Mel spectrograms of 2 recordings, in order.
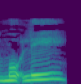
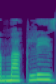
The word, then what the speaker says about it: Mộ Ly: Nên có khả năng M.U. Ly phải đọc là Mộ Ly. Cơ mà suốt từ đầu chuyện đến giờ toàn để là Mạc Ly rồi nên tôi cố định sửa lại nữa.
